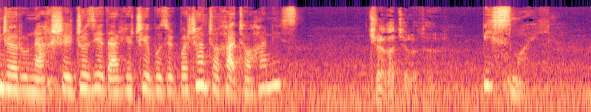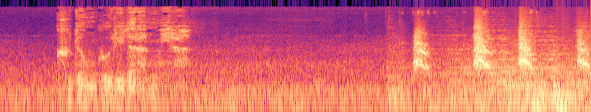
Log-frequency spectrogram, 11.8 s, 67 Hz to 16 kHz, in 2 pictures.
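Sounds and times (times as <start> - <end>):
speech: 0.0 - 3.1, 3.7 - 5.4, 6.5 - 7.9
low hum: 0.0 - 11.8
dog barking: 10.0 - 11.8.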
